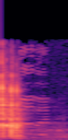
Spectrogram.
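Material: Papier-mâché.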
